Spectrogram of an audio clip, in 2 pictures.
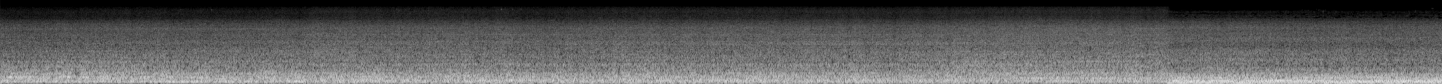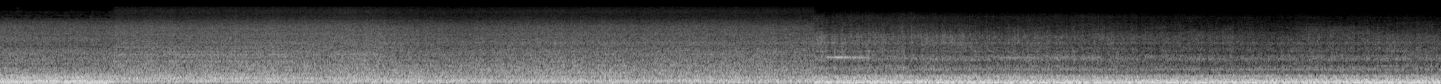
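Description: Steady drone of a Boeing B-29 Superfortress's four Wright R-3350 radial engines in flight, heard mostly from inside the aircraft. It gets louder and heavier in the bass twice, about 12 seconds in for a few seconds and again from about 23 seconds on.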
